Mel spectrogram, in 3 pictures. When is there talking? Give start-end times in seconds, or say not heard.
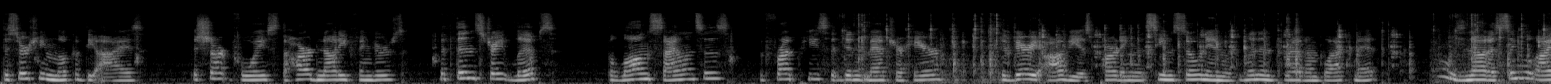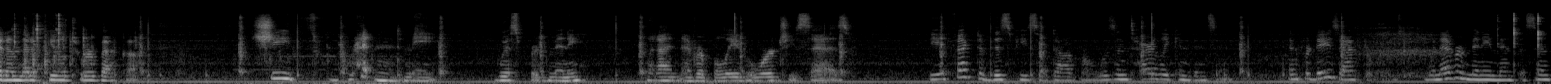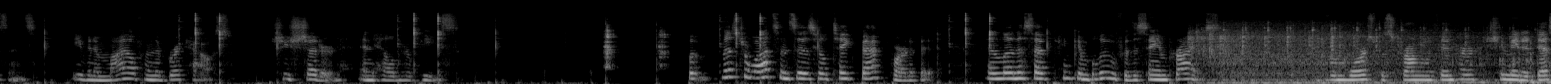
0.0-16.9, 18.1-35.6, 37.9-43.2, 44.2-46.5.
